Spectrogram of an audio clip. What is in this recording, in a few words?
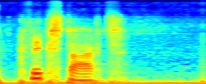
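"kwikstaart", Dutch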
